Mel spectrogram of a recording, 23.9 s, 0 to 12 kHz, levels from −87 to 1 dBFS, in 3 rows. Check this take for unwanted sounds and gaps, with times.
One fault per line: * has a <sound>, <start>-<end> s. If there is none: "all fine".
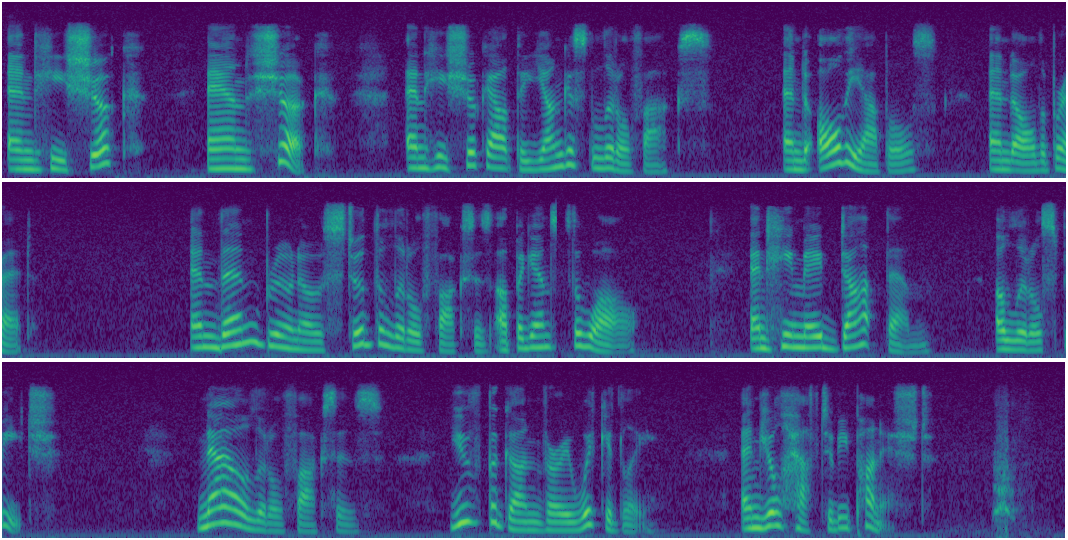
* has a dropout, 12.1-12.2 s
* has a bark, 23.4-23.7 s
